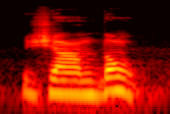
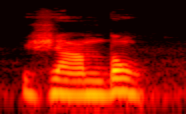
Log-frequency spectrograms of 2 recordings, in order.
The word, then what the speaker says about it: jambon: Jambon. Jambon. The French word for ham. We've got the on sound at the end.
